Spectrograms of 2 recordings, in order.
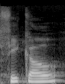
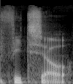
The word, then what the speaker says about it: Fico: Ja, in de Nederlandse media zal die waarschijnlijk ook Robert Fico worden genoemd. Want zo zouden wij het gewoon uitspreken. Eh, maar een C in het Slovaak spreek je uit als TS. Dus vandaar Robert Fico.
